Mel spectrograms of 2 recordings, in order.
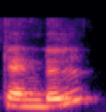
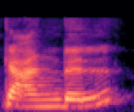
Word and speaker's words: Kendall: I think it is pronounced Kendall, not Candle.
